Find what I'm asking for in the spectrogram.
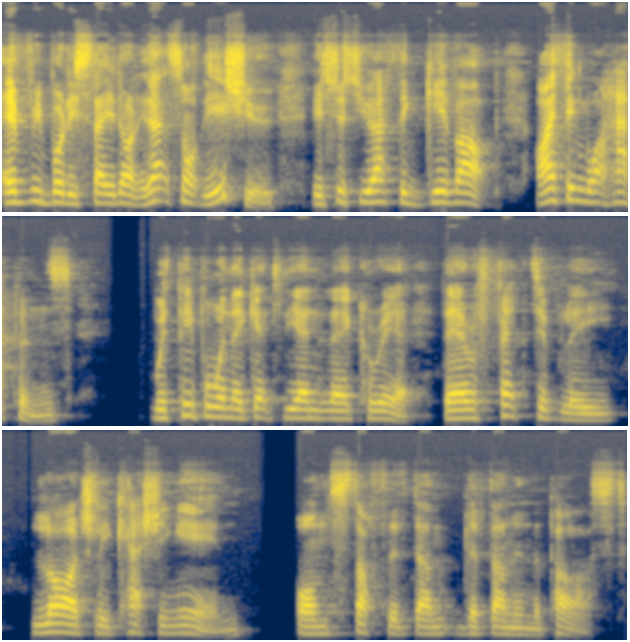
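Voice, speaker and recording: With lively intonation, a man talks at a fairly quick pace and a fairly high pitch. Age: 60s. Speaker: law firm managing partner. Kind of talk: interview. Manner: halting, with many repetitions.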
